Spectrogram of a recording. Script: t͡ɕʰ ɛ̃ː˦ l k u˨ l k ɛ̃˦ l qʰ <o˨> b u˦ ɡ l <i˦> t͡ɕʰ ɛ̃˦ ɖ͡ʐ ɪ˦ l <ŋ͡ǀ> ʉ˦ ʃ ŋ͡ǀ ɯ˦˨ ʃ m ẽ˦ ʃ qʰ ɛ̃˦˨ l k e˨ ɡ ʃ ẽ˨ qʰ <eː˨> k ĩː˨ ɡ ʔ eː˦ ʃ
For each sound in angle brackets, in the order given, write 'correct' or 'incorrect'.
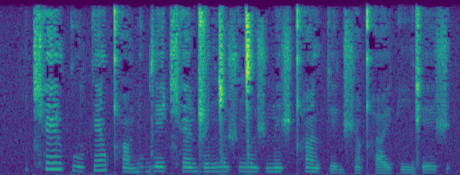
incorrect: õ˨, incorrect: e˦, correct, correct

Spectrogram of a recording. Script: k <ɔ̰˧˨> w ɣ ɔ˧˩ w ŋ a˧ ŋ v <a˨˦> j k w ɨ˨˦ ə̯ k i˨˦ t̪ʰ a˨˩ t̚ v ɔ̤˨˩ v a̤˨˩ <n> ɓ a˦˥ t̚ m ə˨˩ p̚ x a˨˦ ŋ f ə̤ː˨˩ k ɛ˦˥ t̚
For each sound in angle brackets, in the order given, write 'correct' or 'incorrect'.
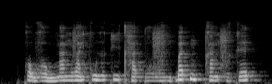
correct, correct, correct

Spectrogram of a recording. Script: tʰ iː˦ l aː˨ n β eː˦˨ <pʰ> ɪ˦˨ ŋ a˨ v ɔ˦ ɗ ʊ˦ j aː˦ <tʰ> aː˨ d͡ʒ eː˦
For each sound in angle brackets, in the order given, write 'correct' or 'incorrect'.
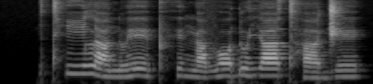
correct, correct

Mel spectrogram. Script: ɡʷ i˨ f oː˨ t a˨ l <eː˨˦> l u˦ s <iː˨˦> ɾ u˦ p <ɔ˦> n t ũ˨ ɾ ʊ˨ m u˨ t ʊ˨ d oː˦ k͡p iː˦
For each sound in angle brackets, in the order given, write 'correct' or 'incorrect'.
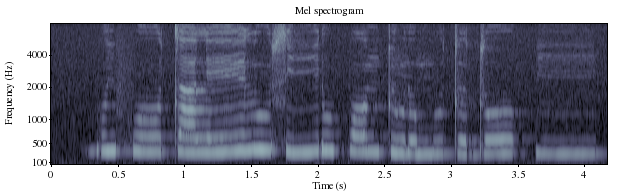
correct, correct, correct

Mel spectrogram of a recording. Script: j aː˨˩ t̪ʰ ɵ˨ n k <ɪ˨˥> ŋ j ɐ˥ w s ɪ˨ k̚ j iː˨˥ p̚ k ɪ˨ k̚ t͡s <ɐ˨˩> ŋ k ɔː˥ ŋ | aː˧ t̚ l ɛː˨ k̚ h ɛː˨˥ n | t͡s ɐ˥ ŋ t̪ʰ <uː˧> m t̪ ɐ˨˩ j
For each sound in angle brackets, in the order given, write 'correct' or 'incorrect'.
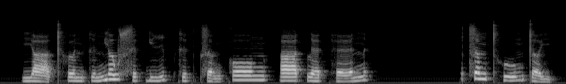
correct, correct, incorrect: uː˨˧

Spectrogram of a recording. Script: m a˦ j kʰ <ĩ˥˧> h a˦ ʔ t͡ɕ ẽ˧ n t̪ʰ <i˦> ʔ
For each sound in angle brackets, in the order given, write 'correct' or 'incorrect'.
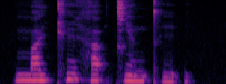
incorrect: ĩ˦, incorrect: i˨

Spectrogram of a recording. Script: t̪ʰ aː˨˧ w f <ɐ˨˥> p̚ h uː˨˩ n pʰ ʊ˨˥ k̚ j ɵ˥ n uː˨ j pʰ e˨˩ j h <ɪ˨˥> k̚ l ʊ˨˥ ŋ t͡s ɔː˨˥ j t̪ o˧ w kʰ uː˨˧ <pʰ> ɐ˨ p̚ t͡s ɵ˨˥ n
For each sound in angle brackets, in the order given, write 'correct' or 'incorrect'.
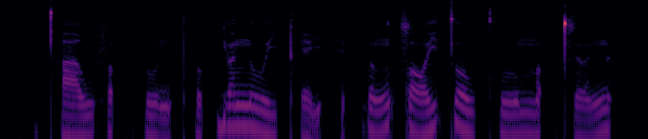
incorrect: ɐ˧, correct, incorrect: m

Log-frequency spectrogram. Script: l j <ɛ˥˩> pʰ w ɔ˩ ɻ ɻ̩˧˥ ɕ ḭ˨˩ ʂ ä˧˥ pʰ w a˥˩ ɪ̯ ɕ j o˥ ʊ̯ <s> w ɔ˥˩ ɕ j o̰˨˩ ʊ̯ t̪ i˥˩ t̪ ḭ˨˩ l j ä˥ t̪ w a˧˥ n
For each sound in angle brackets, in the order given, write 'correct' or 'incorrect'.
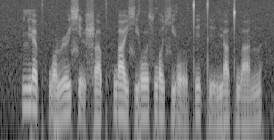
correct, correct

